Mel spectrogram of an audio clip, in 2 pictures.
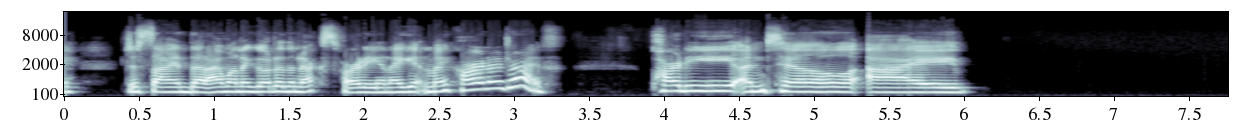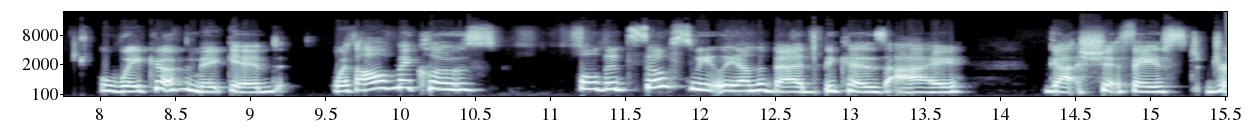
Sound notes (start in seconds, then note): none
